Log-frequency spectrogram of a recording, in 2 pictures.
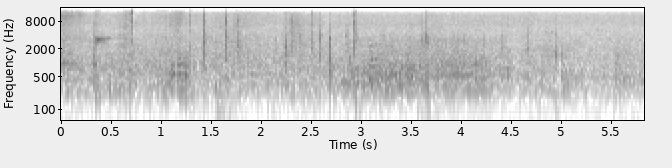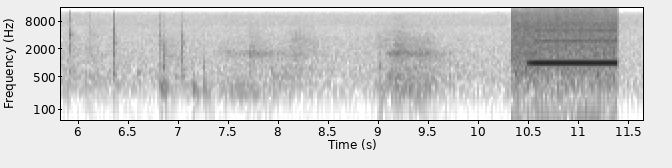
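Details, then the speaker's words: Simulated audiometry exam: bone-conduction tone from a device behind the ear with waterfall-like masking noise in the other ear. Faint clicks, then a brief loud hiss with a steady tone. "Eu vou colocar atrás do ouvido, você vai ouvir o apito. Do outro lado vai ter uma cachoeira. Ignora a cachoeira, levanta a mão só para o apito."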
